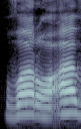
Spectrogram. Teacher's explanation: اس حمزہ کی آواز کو بالکل بھی نہیں کھینچنا ہمیں، متحرک ہے۔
